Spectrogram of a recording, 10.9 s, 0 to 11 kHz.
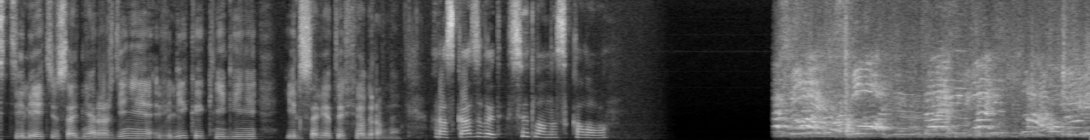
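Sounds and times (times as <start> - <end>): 
speech: 0.1 - 6.2
many children's voices chattering in a crowded room: 7.7 - 10.9.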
